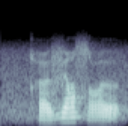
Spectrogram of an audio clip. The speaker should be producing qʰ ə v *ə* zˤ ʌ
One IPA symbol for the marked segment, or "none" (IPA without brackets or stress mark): ɛ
